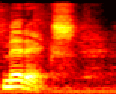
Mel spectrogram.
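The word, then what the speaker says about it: Smithwick's: I don't understand how this can be pronounced Smittix. There's an H and a W in there. Smittix apostrophe S. – Damn good beer. – It is good. It's excellent, but it's pronounced all fucking wrong.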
